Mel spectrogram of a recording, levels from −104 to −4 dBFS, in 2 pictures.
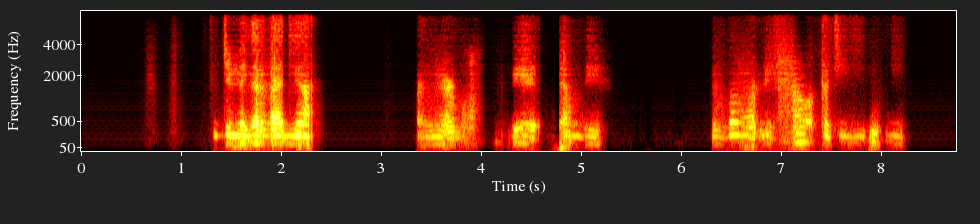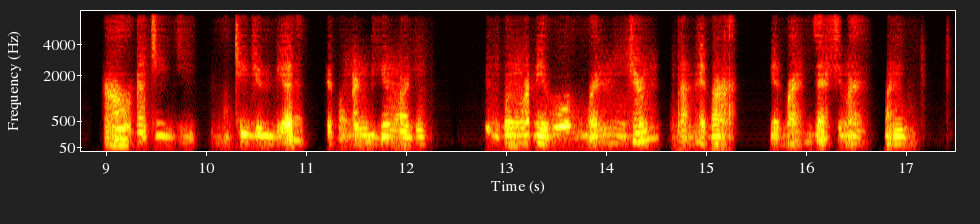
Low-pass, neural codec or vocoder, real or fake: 7.2 kHz; codec, 44.1 kHz, 0.9 kbps, DAC; fake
